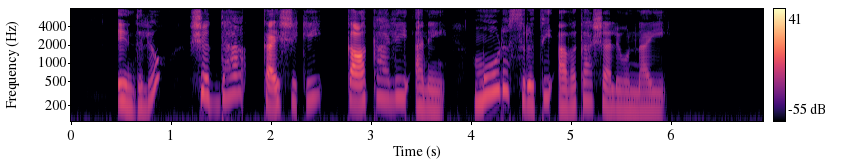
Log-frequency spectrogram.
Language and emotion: Telugu, neutral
